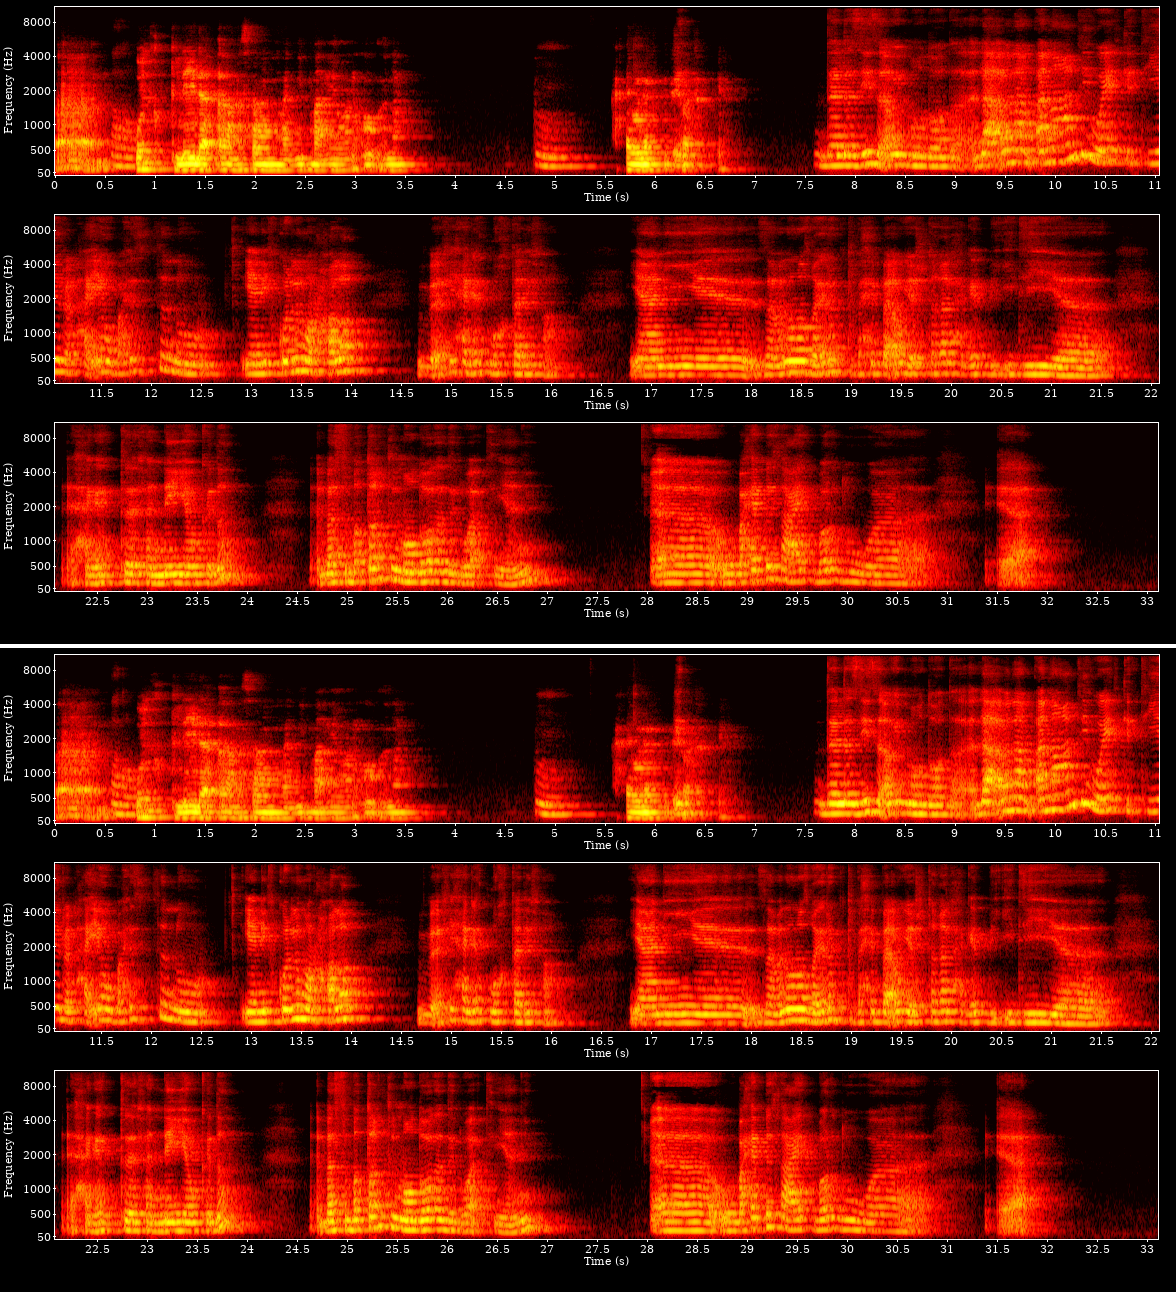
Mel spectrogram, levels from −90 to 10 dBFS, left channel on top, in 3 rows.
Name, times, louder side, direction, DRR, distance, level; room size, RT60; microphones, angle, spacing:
voice 1, 0.0-0.5 0.8-3.5 5.7-6.4, left 3 dB, 45° left, 0 dB, 0.3 m, -19 dB
voice 2, 0.6-0.9 4.8-5.2 6.2-6.3 7.6-12.6 12.9-14.0 14.7-16.0 16.8-21.6 22.2-23.8 24.7-26.9 28.0-30.8 31.5-31.8, right 2 dB, 20° right, 0 dB, 0.5 m, -23 dB
3.2 x 2.9 x 3.9 m, 0.72 s
head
